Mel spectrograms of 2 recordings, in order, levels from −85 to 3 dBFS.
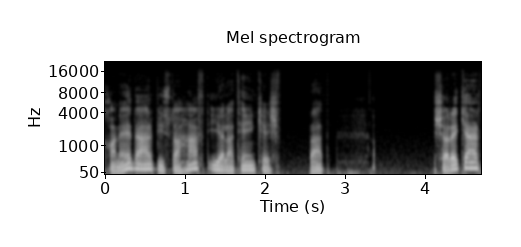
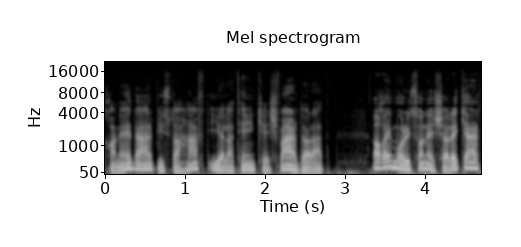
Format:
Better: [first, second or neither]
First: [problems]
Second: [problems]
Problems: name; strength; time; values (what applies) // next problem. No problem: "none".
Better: second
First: audio cutting out; at 2 s and at 3.5 s for 1 s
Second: none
